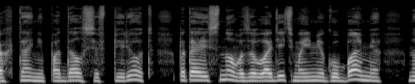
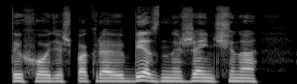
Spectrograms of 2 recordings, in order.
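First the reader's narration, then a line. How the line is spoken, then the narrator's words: Growled. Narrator (Russian): рыкнул Шек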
